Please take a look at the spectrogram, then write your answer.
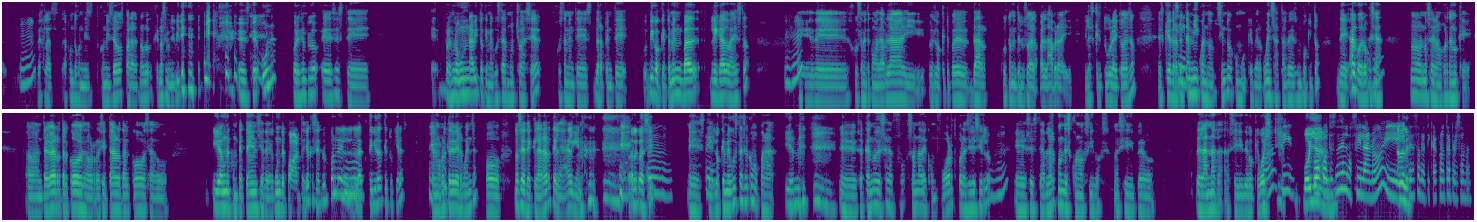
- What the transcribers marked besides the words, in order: laugh; chuckle; chuckle; chuckle; laugh; chuckle
- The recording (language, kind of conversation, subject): Spanish, podcast, ¿Qué hábitos te ayudan a mantener la creatividad día a día?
